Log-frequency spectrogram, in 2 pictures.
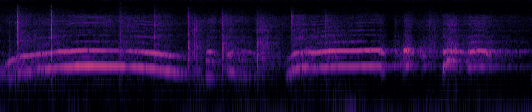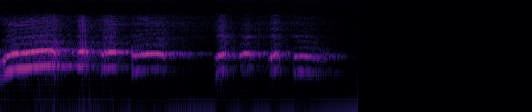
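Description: The outro of a rap track: a single pitched tone that swoops up, holds and slides back down in several phrases, with scattered clicks between them, then stops abruptly about nine seconds in.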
